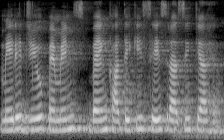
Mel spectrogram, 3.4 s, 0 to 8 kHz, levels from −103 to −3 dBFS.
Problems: echo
